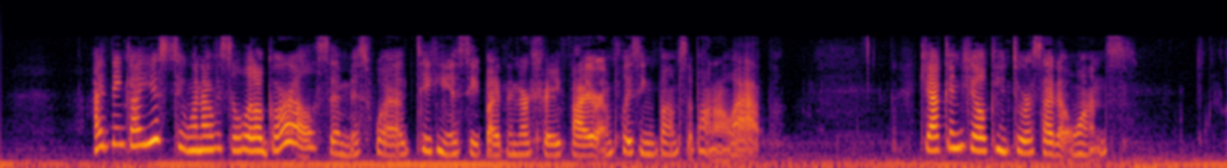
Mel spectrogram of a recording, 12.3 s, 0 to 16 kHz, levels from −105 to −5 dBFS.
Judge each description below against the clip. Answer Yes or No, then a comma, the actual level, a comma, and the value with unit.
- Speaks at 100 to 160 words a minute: No, average, 175 wpm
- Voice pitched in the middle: No, very high, 265 Hz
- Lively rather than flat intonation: Yes, wide, 5.9 semitones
